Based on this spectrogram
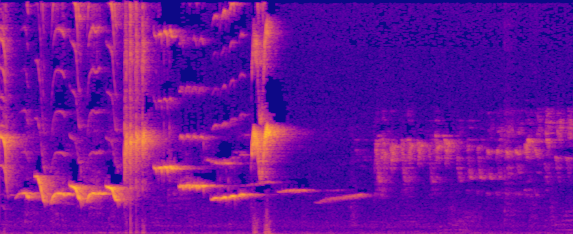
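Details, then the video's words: Mangrove Whistler, native mangrove bird (tledekan bakau), singing a rapid run of clear, slurred whistles, many falling, loud for three seconds, then trailing off into softer, high notes. "Tledekan asli bakau"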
